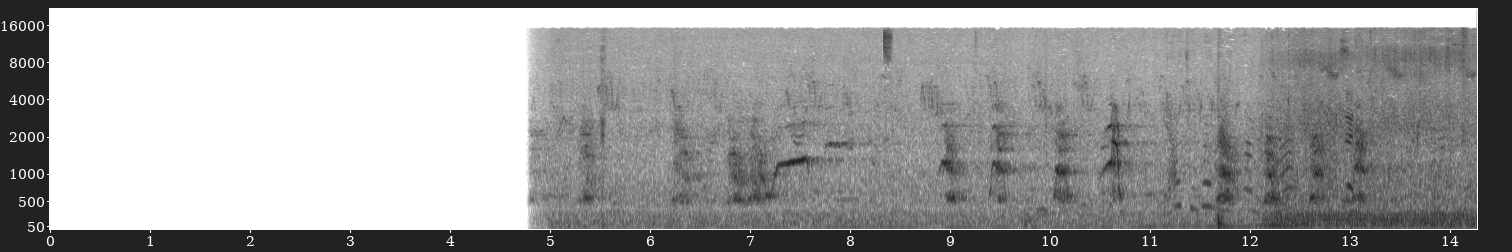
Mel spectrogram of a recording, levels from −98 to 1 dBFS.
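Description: From 2.6 s to the end, pre-emphasis is left on: a treble boost fitting a 75 µs FM curve misses its matching cut, leaving 10 kHz about 14 dB above 1 kHz, so the sound turns thin and bright.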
